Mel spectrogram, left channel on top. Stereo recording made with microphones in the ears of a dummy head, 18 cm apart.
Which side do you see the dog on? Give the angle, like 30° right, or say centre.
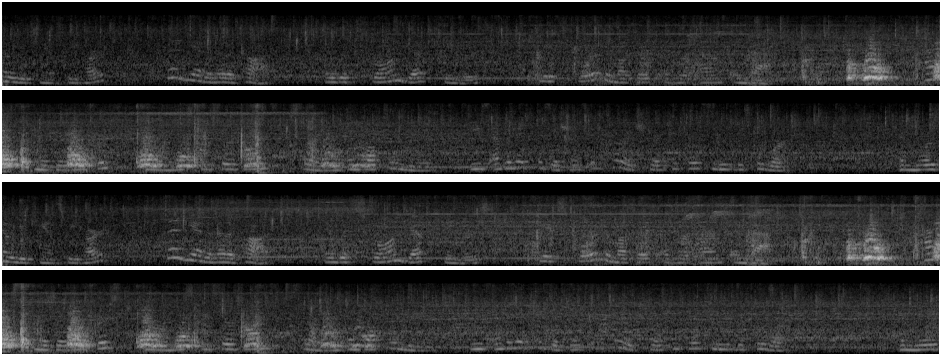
centre.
